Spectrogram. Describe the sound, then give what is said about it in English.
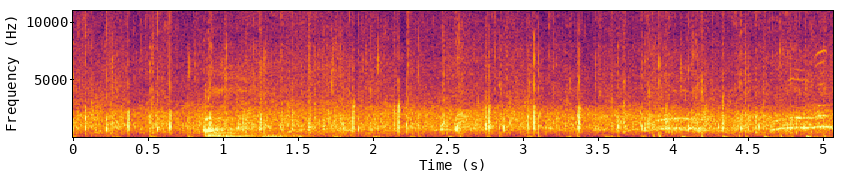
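An audience claps steadily for several seconds for graduating seniors being recognized, a dense, continuous patter of many hands at moderate loudness, with a brief voice cutting in near the start. “And these two, make sure when we get to the applause, you give them a big applause because they pulled a double shift today.”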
